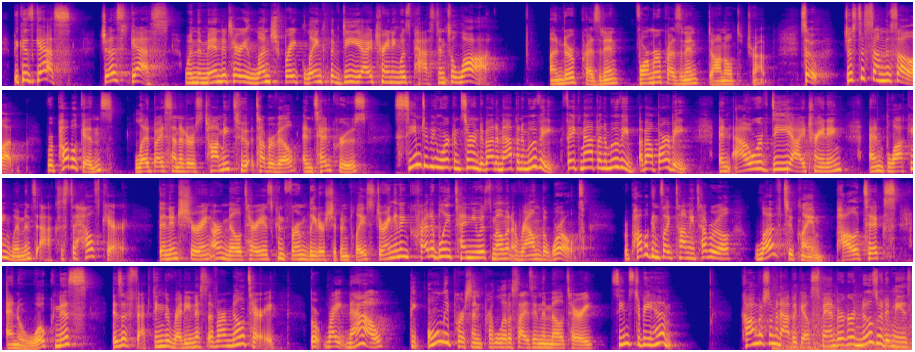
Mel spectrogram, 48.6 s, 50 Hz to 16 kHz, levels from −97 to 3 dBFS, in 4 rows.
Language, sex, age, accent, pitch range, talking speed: English, female, 30-49, American, 185-280 Hz, 150 wpm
